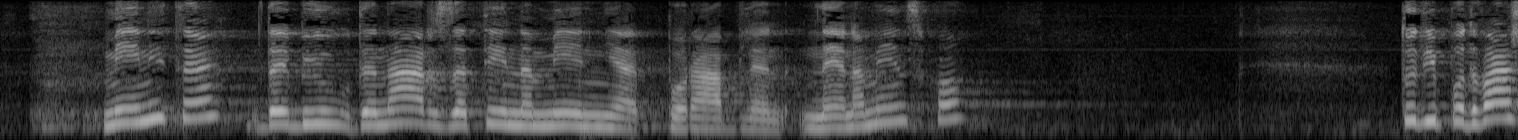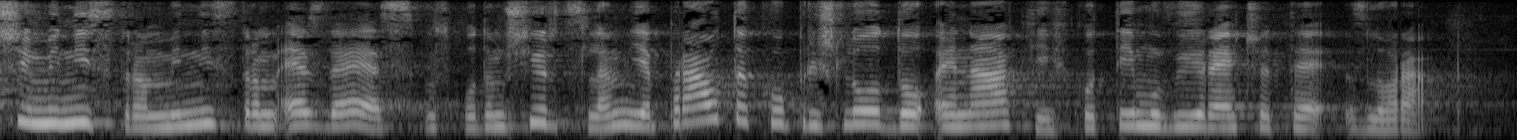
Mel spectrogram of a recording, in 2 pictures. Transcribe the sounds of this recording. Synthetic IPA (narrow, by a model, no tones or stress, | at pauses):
meːnit̪ɛd̪ajɛbiwd̪ɛnaɾzat̪eːnameːnjɛpɔɾaːblʲjɛnːɛnameːnskɔ | t̪uːd̪ipɔd̪ʋaːʃimːinist̪ɾɔmːinist̪ɾɔmʔɛzd̪ɛɛsɡɔspoːd̪ɔmʃiɾt̪slɛmjɛpɾawt̪akoːpɾiʃloːd̪ɔʔɛnaːkʰixkɔt̪ːeːmuʋiɾɛːt͡ʃɛt̪ɛzlɔɾa̰ːp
